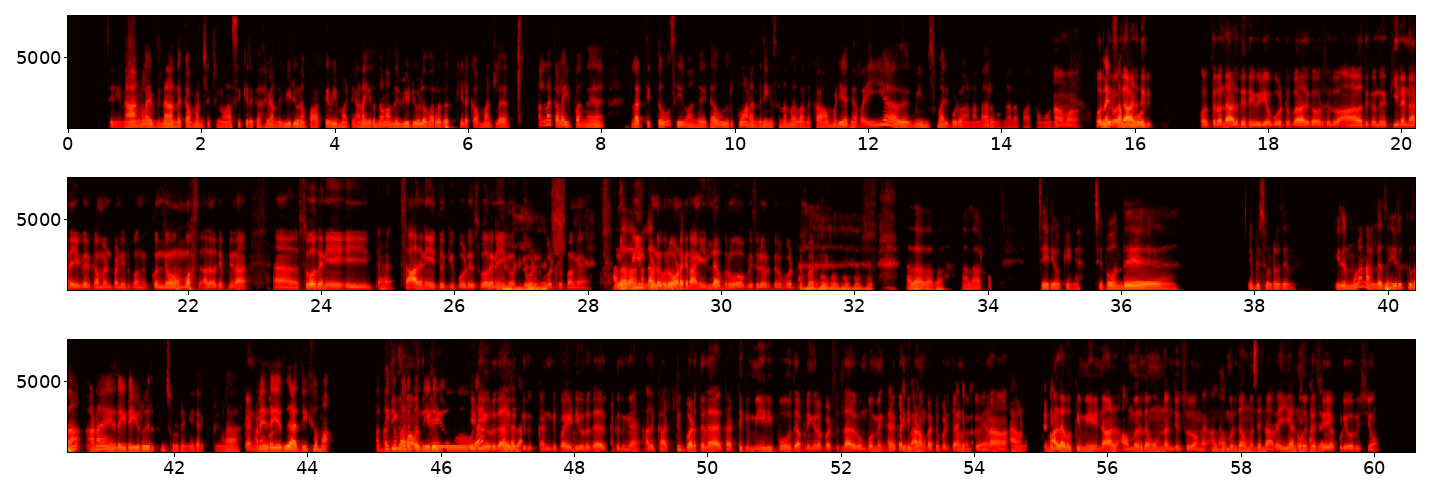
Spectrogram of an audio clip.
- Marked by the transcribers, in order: tapping; in English: "கமெண்ட் செக்ஷன்"; tsk; chuckle; other background noise; chuckle; laugh; chuckle; unintelligible speech
- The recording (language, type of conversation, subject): Tamil, podcast, தொலைப்பேசியும் சமூக ஊடகங்களும் கவனத்தைச் சிதறடிக்கும் போது, அவற்றைப் பயன்படுத்தும் நேரத்தை நீங்கள் எப்படி கட்டுப்படுத்துவீர்கள்?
